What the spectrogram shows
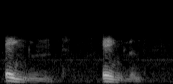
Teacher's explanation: otra vez tenemos una palabra de dos sílabas toda la fuerza de voz en eng eng cuando ya vamos a decir Land no hay aire entonces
